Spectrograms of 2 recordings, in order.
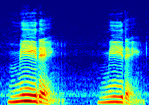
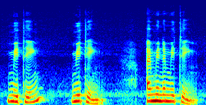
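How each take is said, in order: First: Meeting with long ee, t as quick d; meeting said like mee-ding; long E, fast D. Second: Meeting with clipped ee, true t; meeting, short vowel and hard t; shortened vowel. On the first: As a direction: stretch the ee in "meeting", flap the t. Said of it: "fast T sound". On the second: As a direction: chop the ee in "meeting", crisp t. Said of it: "When you shorten your vowel sound". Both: Shown as a demonstration.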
